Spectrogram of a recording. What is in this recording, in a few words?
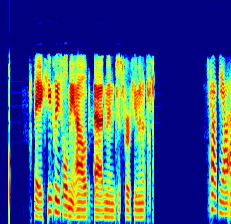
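Wake County EMS Dispatch, p25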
